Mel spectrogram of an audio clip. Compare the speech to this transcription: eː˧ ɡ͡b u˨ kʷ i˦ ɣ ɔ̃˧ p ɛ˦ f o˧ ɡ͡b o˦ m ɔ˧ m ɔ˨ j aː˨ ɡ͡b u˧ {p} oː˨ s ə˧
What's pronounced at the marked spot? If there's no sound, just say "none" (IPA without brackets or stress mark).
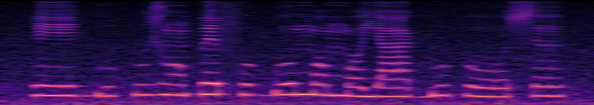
p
